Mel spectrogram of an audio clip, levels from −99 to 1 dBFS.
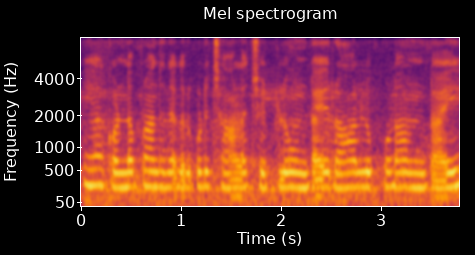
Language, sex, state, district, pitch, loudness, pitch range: Telugu, female, Andhra Pradesh, Visakhapatnam, 235 Hz, -14 LUFS, 230-240 Hz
